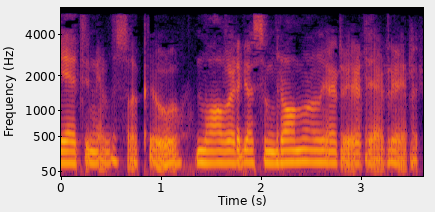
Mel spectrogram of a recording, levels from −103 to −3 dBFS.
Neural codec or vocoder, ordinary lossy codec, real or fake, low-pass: codec, 16 kHz, 1 kbps, FreqCodec, larger model; MP3, 32 kbps; fake; 5.4 kHz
